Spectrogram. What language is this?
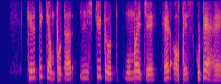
Marathi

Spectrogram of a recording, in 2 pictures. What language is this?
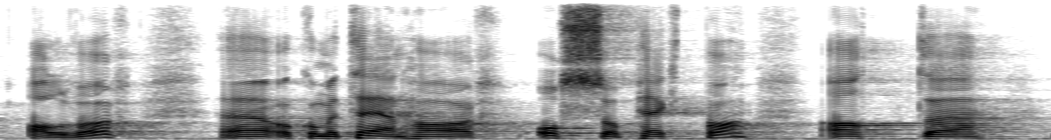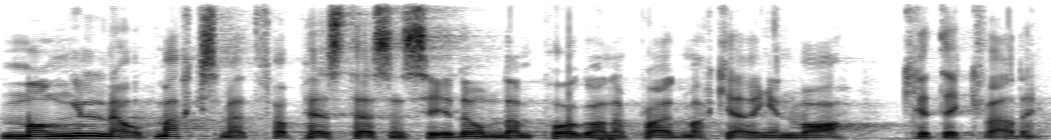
Norwegian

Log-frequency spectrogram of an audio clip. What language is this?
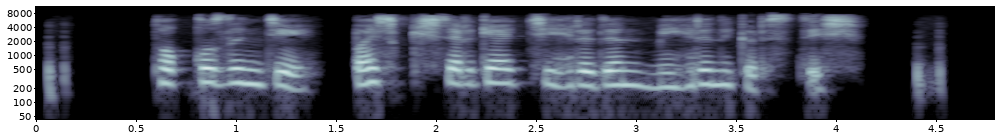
Uyghur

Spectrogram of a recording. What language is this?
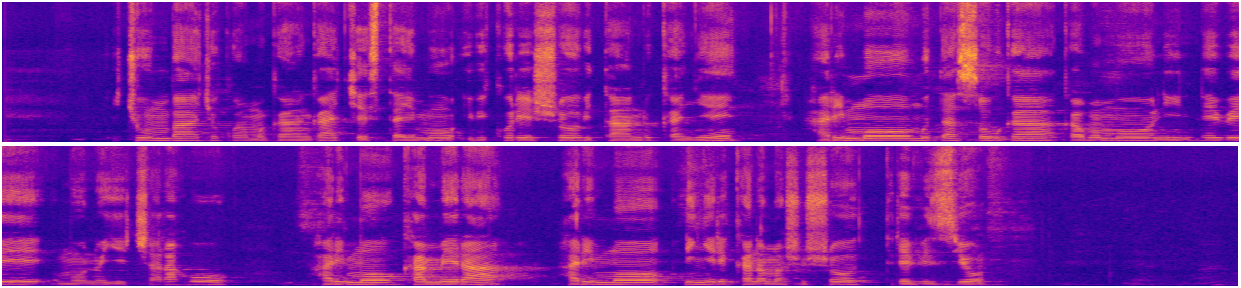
Kinyarwanda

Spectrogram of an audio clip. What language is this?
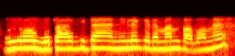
Assamese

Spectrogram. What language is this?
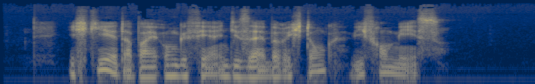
German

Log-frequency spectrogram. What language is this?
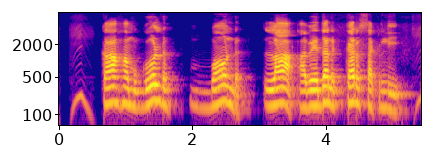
Magahi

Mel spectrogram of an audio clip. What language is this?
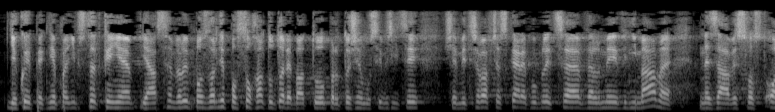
Czech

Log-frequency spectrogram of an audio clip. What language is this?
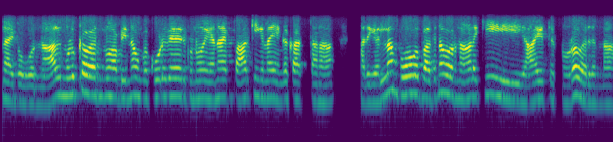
Tamil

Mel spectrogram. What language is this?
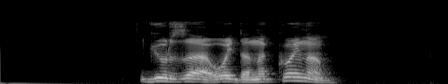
Russian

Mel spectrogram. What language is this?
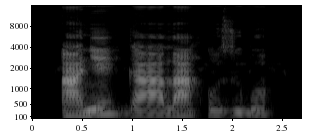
Igbo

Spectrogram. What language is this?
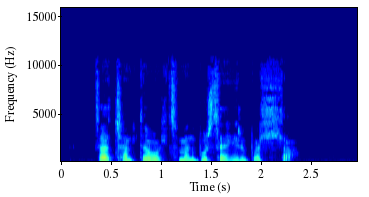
Mongolian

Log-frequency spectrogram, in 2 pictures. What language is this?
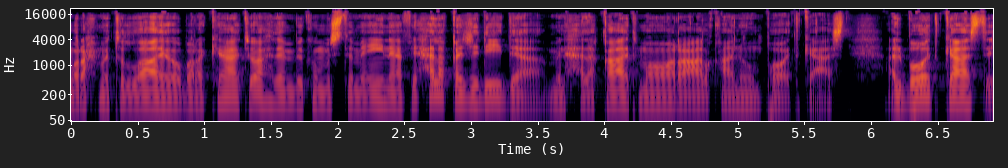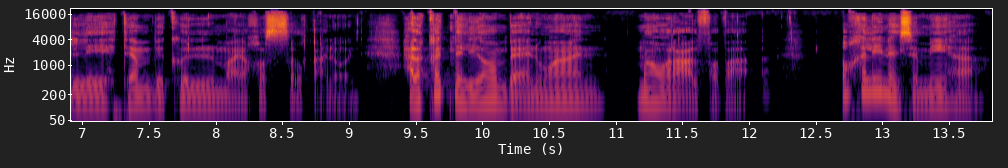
Arabic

